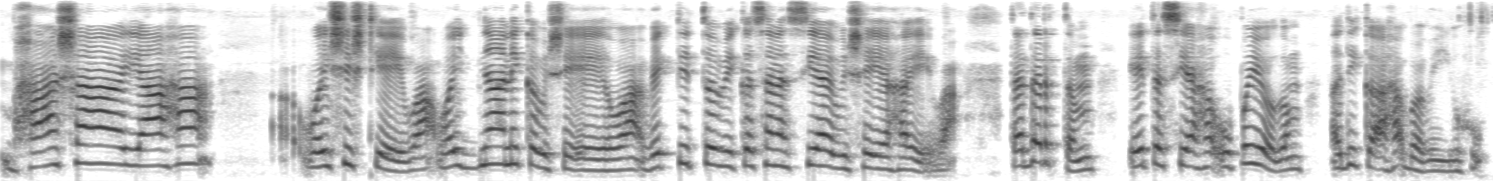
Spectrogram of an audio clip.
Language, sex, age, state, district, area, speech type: Sanskrit, female, 30-45, Karnataka, Shimoga, rural, spontaneous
